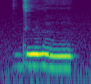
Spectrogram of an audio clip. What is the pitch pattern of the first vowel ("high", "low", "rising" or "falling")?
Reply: high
